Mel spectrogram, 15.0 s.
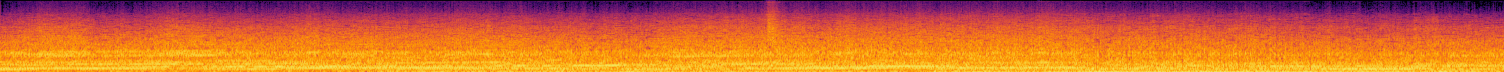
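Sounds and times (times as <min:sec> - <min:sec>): car engine running hard: 0:00.0 - 0:15.0.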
